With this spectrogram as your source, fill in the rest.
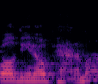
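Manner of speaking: ordinary delivery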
